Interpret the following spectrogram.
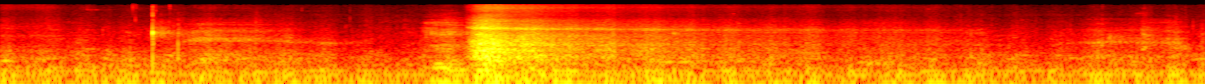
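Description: A person's sharp exhale close to the microphone about two seconds in, over a steady low room hum, with a faint click just before it.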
